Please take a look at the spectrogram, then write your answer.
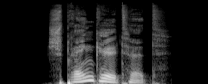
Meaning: inflection of sprenkeln: 1. second-person plural preterite 2. second-person plural subjunctive II
- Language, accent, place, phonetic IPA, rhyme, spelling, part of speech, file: German, Germany, Berlin, [ˈʃpʁɛŋkl̩tət], -ɛŋkl̩tət, sprenkeltet, verb, De-sprenkeltet.ogg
